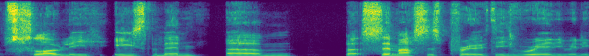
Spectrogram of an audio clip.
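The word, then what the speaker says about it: Tzimas: Because you were giving some praise to your new Greek striker, who I can't pronounce his name. Could you help me out? Simas.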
